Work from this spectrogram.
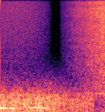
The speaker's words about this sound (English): This is the sound of a propeller from a boat.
